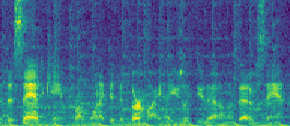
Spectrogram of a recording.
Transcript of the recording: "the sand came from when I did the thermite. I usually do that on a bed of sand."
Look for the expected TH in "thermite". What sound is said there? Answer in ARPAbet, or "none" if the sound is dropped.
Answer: TH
